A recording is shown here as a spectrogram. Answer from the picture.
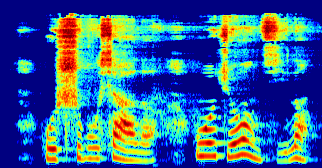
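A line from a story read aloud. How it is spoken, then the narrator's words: Despairing sigh. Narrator (Chinese): 安妮叹了口气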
